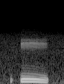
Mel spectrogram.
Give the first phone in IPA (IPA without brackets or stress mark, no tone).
ʔ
